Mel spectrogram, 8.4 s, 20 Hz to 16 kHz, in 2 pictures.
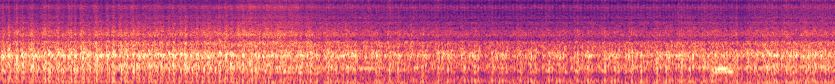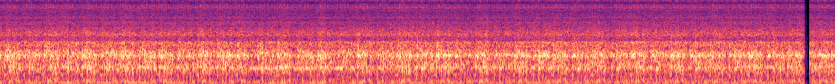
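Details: Alfa Romeo Montreal V8, first run after head gasket repair, valve stem seals, oil leak fixes and Spica pump drive pulley bearing replacement; well-worn engine: steady even idle, no knocks or misses, smoother with better oil pressure. Normal idle.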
